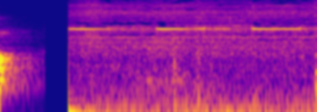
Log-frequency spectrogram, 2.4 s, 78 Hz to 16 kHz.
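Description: Faint, high-pitched electronic beeping from an OPOS CookBot V3 electric pressure cooker, a thin tone that breaks off and resumes every half second or so. It starts about half a second in, after a brief silence, while the cooker's display reads OFF at the end of its cooking program.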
